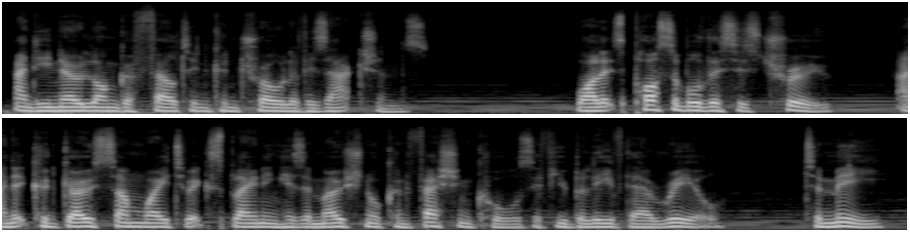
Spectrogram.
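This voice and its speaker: A man's voice: medium pitch, a little mellow. Male true-crime narrator over music. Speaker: documentary narrator. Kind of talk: scripted true-crime narration with conversational asides. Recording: music bed behind the voice. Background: background music.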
